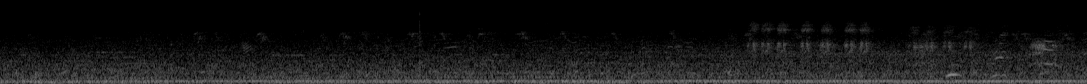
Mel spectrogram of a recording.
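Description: Small birds chirping: faint scattered high notes, then a quick run of repeated high chirps a little past halfway and a few more near the end, over a steady low rumble.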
